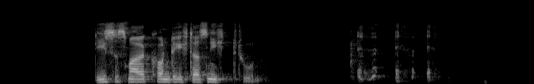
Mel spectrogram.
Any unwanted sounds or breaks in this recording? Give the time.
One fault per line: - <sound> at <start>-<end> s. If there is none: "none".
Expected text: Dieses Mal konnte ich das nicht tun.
- cough at 3.5-4.4 s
